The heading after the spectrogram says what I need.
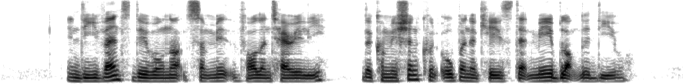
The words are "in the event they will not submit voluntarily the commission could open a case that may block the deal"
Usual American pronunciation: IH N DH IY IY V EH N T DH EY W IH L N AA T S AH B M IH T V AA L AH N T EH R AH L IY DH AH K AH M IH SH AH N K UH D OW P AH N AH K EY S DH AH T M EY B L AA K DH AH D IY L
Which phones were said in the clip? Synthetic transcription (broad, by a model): IH N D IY IY V EH N T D EY W IH L N AA T S AH B M IH T V AA L AH N T EH R AH L IY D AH K AH M IH SH AH N K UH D OW P AH N AH K EY S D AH T M EY B L AA K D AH D IY L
